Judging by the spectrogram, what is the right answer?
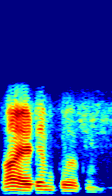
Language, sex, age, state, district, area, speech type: Kannada, male, 18-30, Karnataka, Davanagere, rural, conversation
